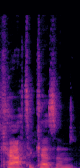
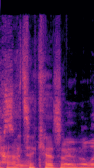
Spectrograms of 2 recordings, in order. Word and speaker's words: catechism: Firstly, it's pronounced catechism, but also catechism. It does not look like that.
